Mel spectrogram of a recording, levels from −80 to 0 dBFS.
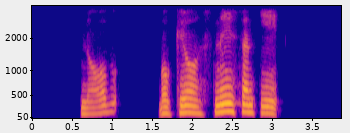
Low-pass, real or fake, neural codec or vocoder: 3.6 kHz; fake; codec, 16 kHz in and 24 kHz out, 1 kbps, XY-Tokenizer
